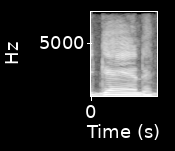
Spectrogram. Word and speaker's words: Gand: derived today we see Gand g n d and many of the place names but it is still pronounced gan and as I said I was told don't worry about the D if you translate the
